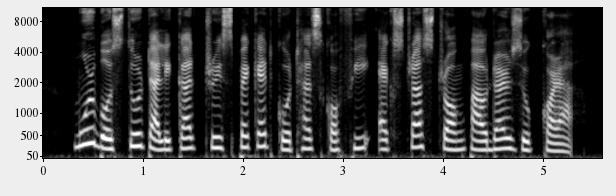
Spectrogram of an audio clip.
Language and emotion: Assamese, neutral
